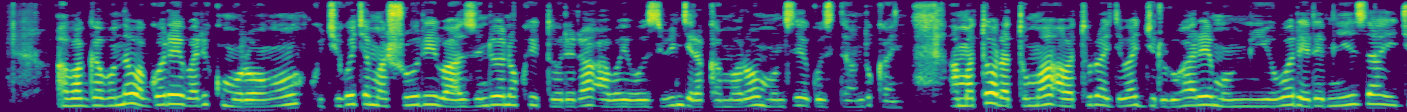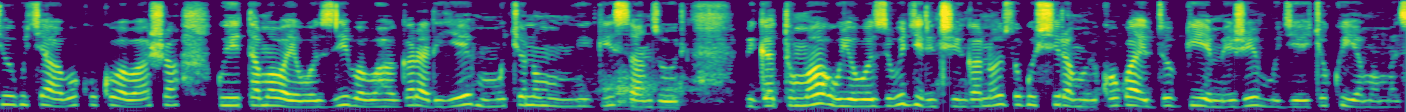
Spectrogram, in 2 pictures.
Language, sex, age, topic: Kinyarwanda, female, 25-35, education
